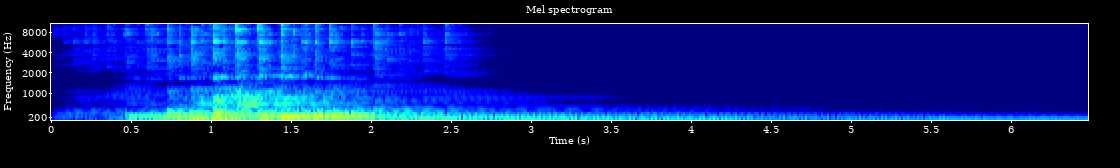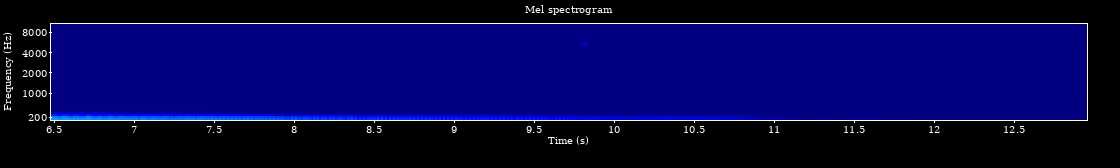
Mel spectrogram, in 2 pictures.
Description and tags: metallic effects using a bench vise fixed sawblade and some tools to hit, bend, manipulate.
